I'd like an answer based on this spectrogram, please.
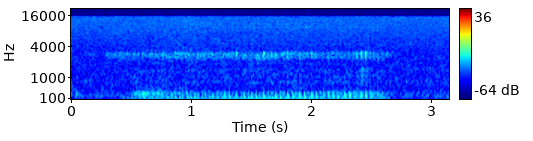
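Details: A dog asleep, jowls flapping, snores in one long vibrating breath of about two seconds: a low, buzzing rattle of quick pulses with a steady faint whistle riding above, in a quiet room.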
